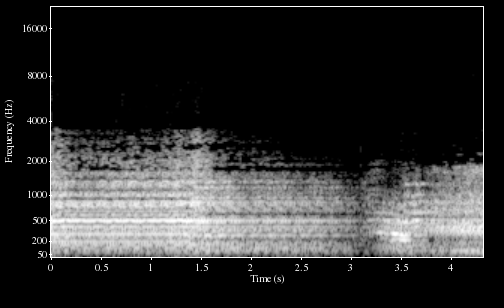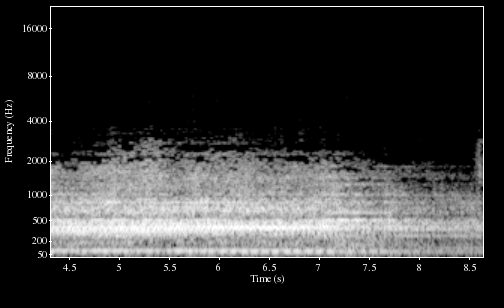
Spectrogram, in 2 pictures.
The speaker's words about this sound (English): Now, here we are on a plane heading for Bangor, Maine.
